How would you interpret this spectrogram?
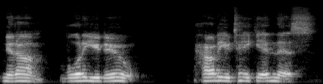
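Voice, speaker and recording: A man's voice: on the high side, steady tone, moderate pace. A man acting as game master, narrating and refereeing a tabletop fantasy game in colloquial language and speaking directly to his players.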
